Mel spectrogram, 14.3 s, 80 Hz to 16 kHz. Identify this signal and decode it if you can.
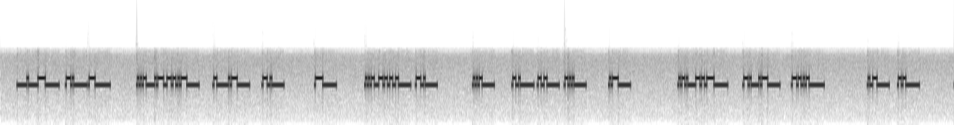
TTY/TDD text telephone tones (45.45 baud Baudot), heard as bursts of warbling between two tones, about 400 Hz shift, 1600 Hz centre. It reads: THOSE EVENTS INSPIRED THE …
